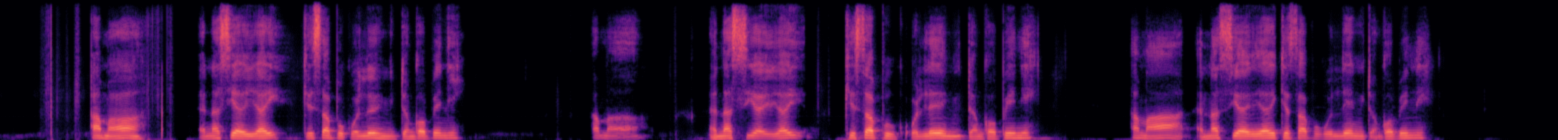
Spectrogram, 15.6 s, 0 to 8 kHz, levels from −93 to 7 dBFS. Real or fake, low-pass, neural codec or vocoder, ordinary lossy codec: fake; none; codec, 16 kHz, 1 kbps, X-Codec, HuBERT features, trained on LibriSpeech; none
